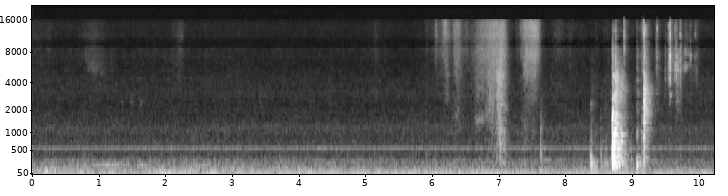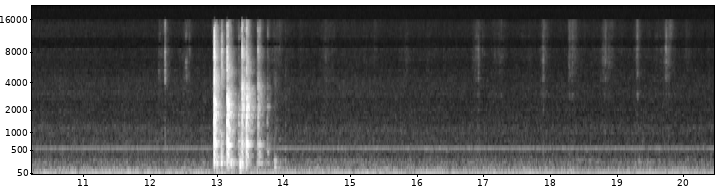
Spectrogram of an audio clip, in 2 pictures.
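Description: Hands rustle and rub a piece of crocheted yarn.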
